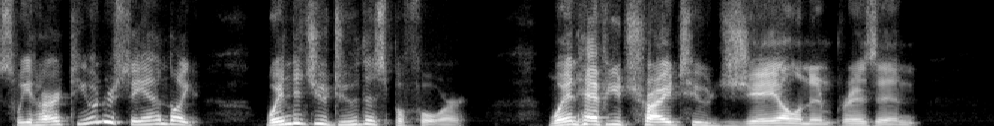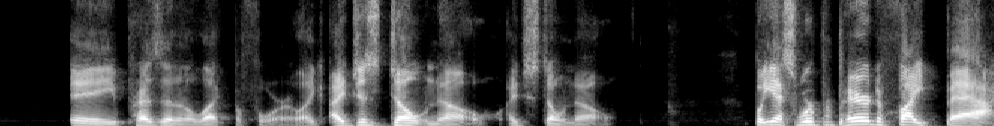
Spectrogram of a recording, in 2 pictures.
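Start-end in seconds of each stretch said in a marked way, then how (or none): none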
